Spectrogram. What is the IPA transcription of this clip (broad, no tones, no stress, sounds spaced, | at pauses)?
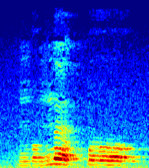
ŋ o ŋ œ k͡p o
